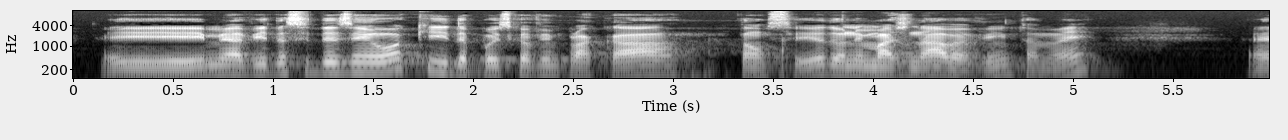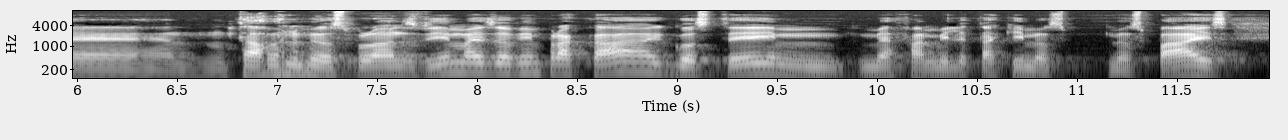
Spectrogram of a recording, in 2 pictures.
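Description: Moving at a moderate pace, a man speaks with pitch that varies in an ordinary way. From Brazil, São Paulo (moved from Belo Horizonte at 12). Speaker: professional footballer; interviewee. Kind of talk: interview; interview answer. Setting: hotel. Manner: halting, repeats words. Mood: relaxed, friendly. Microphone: handheld.

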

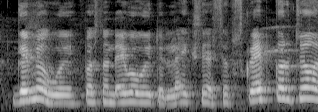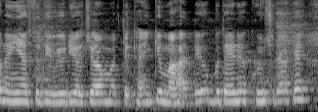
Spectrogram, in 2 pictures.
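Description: Over noticeable background noise, a woman speaks in an animated tone with a fairly high pitch. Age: 30s. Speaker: cooking vlogger. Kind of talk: casual vlog chat.

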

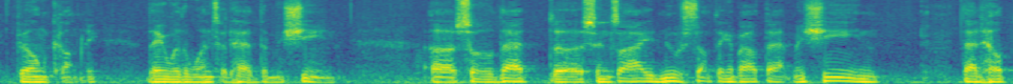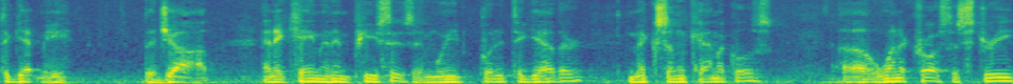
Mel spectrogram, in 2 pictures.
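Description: Somewhat breathy, a man speaks at a fairly quick pace with fairly even intonation over light background noise. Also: fairly low pitch for a man. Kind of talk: interview answer. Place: studio. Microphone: lapel.

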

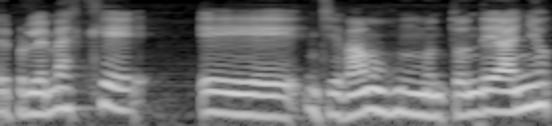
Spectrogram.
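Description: A woman with a fairly low pitch, talking at a very fast pace with fairly even intonation. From Extremadura, Spain. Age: 40s. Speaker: politician. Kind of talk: political debate. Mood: firm, argumentative. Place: studio. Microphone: studio mic.

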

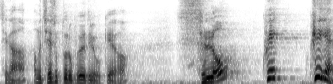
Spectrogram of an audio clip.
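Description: A man talks fairly slowly, with long pauses coming often. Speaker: dance instructor. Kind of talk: tutorial.

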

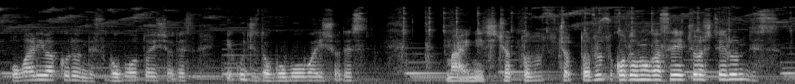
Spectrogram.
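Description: Over clear background music, a woman talks fairly quickly. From Kansai. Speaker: comedian. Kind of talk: casual cooking talk to camera. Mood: warm, encouraging, humorous. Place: kitchen. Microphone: phone near.

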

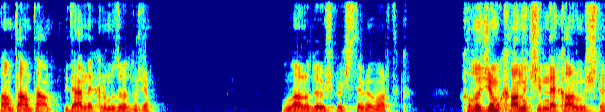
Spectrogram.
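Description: A man at medium pitch with an animated tone, ordinary pitch variation, a very fast pace and long, frequent pauses. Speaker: gaming streamer. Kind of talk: gameplay commentary.

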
